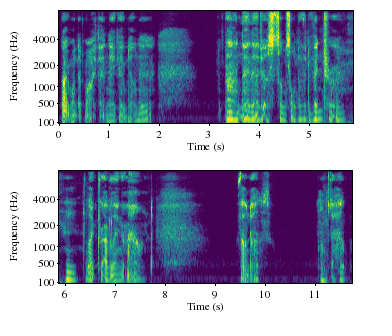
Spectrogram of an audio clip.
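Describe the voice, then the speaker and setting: Man acting a breathy, gravelly, weary rebel villain. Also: medium pitch, steady tone, dark tone, no echo, full character voice. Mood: earnest, musing. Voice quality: breathy, gravelly, often near a whisper. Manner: hesitant, halting, murmured with pauses. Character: weary, soft-spoken male rebel villain, tenderly teasing lover. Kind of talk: intimate ASMR roleplay audio drama.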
